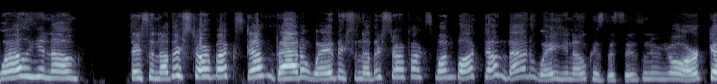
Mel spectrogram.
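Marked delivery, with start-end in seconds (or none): none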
